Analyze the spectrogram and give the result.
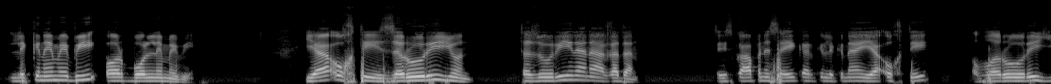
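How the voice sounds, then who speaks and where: Man teaching Arabic pronunciation, smooth voice. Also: a little high, dry recording. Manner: reads Arabic phrases then explains them. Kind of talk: classroom lesson explaining Arabic pronunciation in Urdu.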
